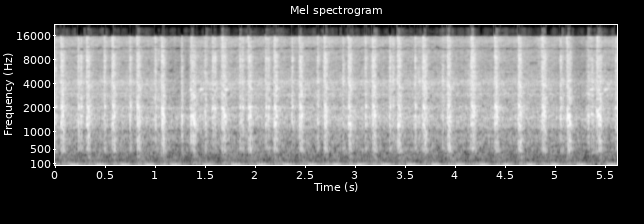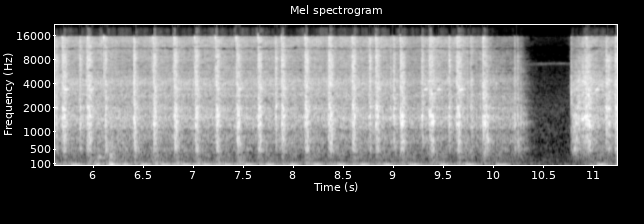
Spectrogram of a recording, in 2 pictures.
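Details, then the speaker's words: 2006 Arctic Cat 400 4x4 quad, battery dead at 6 volts and run off a jump pack: even cranking at about four strokes a second that never fires. The owner suspects it's out of gas. Cranks, no start. "So it is trying to fire. I'm starting to wonder, I didn't even check the gas."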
